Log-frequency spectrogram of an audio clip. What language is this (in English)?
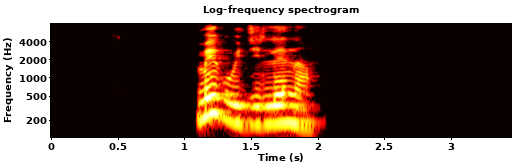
Cameroon Pidgin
